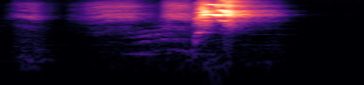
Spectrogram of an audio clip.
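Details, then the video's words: Parrot at morning: faint raspy murmurs rise into one loud, harsh squawk lasting about half a second. "Parrot Chirping At Morning | Parrot Sound"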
